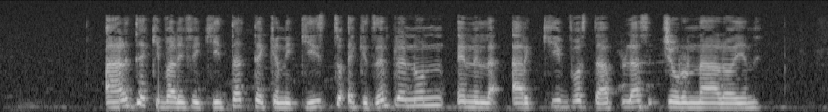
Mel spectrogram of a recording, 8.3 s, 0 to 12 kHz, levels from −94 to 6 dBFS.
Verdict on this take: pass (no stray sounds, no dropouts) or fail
pass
